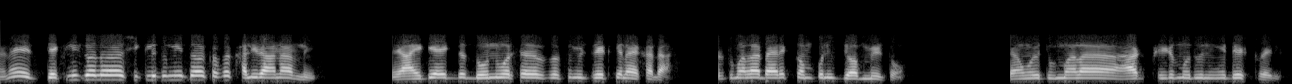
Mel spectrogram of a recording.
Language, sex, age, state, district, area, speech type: Marathi, male, 60+, Maharashtra, Amravati, rural, conversation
